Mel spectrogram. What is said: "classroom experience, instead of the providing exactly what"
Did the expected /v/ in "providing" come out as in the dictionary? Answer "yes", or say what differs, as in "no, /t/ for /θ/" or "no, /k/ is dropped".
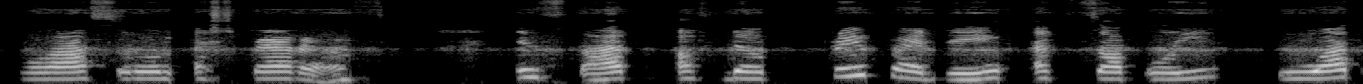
no, /p/ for /v/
